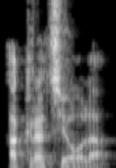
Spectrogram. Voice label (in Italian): "a craziola", Crespinese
